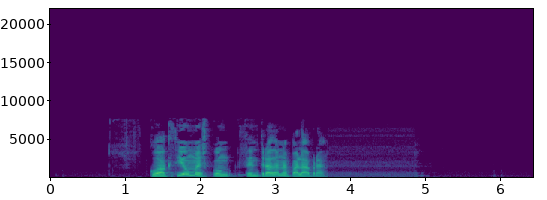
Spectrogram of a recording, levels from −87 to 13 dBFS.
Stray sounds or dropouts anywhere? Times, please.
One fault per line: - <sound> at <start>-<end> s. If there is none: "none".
none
